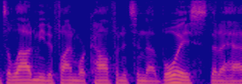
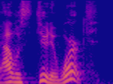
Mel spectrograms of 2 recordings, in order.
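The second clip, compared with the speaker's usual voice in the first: higher, louder, excited client; retold client's triumph, raised pitch; excited retelling; 5 semitones higher, 4 dB louder than usual. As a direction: report the win with excitement. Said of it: "He was so excited".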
